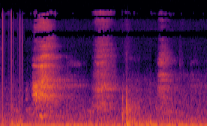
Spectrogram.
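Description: A person breathing hard from exercise, a sharp breath about every second, over a steady low hum. A single thump about two and a half seconds in.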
